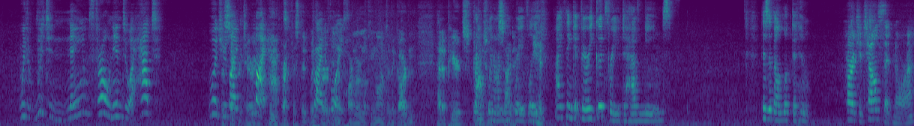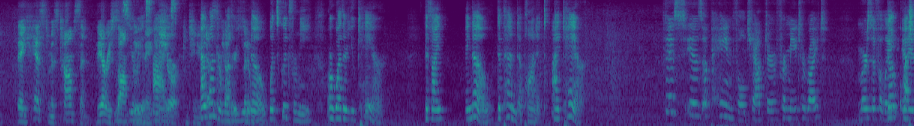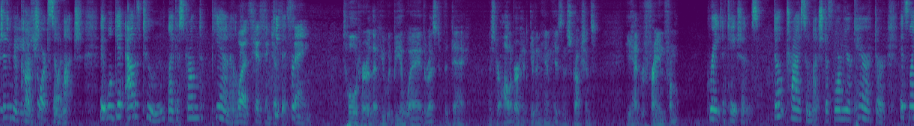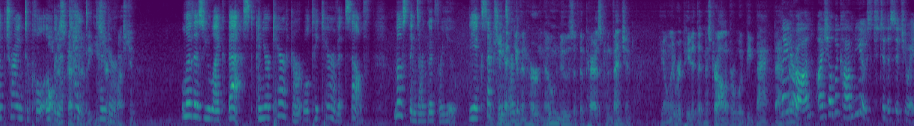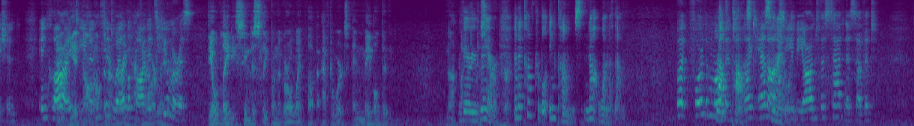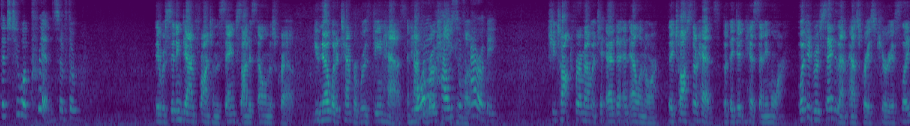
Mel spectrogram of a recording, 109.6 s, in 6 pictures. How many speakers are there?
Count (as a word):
four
